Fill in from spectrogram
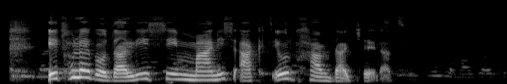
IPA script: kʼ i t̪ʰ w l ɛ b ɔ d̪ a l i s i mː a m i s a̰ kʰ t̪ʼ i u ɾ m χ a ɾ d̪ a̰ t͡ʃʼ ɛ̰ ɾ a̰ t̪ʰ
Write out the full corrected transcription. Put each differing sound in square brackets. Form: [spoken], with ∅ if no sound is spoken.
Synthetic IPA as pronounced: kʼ i t̪ʰ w l ɛ b ɔ d̪ a l i s i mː a [n] i s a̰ kʰ t̪ʼ i u ɾ m χ a ɾ d̪ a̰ t͡ʃʼ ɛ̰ ɾ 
